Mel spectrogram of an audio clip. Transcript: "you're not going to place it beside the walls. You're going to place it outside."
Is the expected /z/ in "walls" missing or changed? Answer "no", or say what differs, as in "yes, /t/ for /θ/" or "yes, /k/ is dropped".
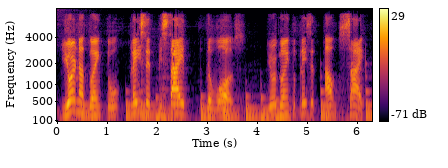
yes, /s/ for /z/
